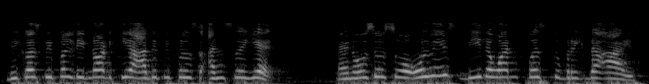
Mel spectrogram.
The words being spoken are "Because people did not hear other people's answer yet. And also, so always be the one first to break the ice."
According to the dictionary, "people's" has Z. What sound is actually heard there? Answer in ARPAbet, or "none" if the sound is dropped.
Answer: S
